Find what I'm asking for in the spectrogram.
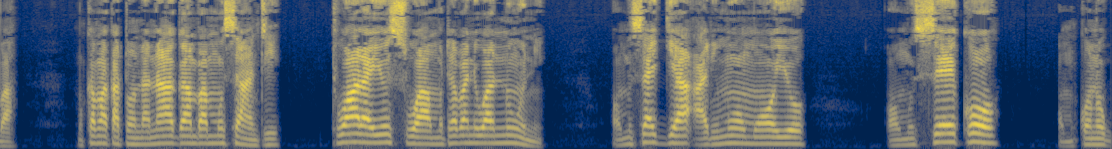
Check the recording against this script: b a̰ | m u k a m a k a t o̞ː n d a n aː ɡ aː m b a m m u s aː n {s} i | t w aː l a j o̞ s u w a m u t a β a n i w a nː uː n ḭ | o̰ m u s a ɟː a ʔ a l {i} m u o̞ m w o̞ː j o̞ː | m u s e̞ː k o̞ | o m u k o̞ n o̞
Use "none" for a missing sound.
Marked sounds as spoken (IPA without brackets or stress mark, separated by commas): t, i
